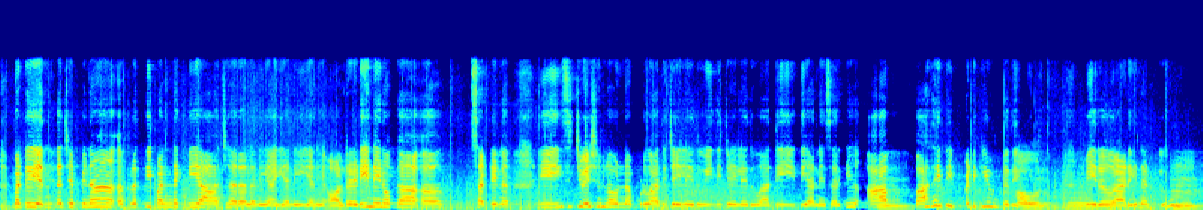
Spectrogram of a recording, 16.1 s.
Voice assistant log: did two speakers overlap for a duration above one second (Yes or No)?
No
